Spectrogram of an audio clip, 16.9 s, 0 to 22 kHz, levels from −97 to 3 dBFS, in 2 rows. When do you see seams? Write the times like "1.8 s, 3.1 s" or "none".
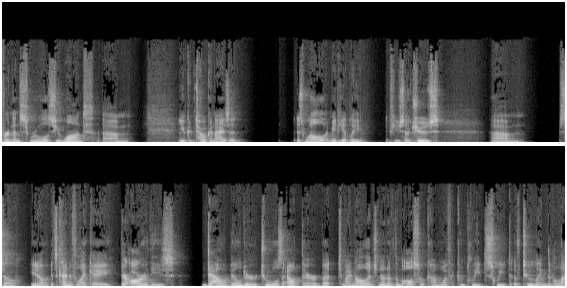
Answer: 2.6 s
